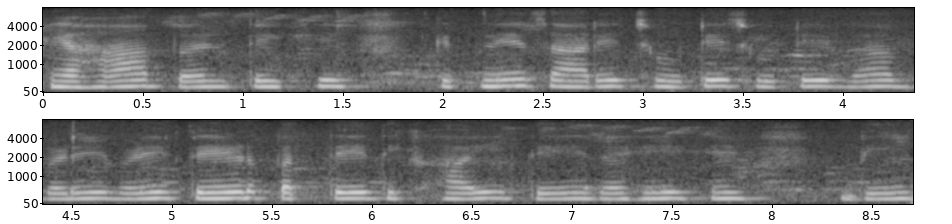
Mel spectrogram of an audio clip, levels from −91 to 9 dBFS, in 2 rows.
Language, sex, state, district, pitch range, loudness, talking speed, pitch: Hindi, female, Maharashtra, Nagpur, 205-215 Hz, -18 LUFS, 95 wpm, 210 Hz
